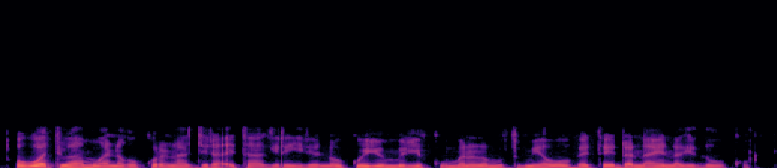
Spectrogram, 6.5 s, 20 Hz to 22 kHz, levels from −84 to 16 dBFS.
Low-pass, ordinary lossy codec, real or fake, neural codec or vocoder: 5.4 kHz; AAC, 48 kbps; fake; codec, 16 kHz, 4 kbps, FunCodec, trained on LibriTTS, 50 frames a second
